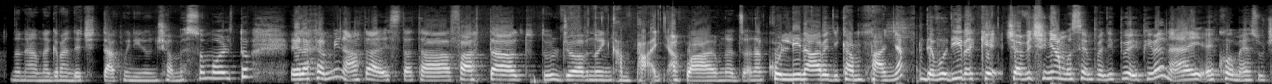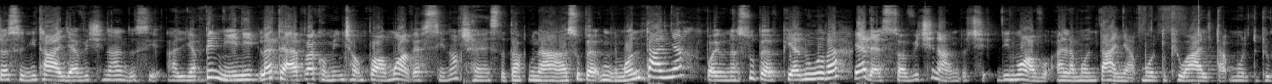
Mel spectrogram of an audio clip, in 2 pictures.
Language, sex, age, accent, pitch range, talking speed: Italian, female, 30-49, native, 185-230 Hz, 180 wpm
